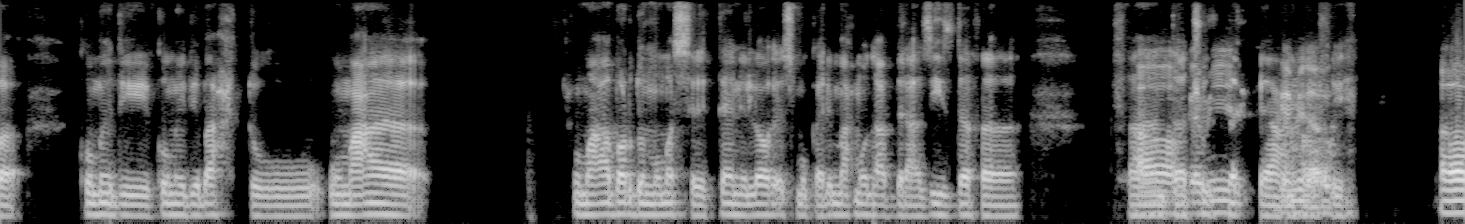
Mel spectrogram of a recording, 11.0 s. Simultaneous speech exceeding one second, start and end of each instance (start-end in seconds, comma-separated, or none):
8.5-10.2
